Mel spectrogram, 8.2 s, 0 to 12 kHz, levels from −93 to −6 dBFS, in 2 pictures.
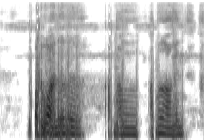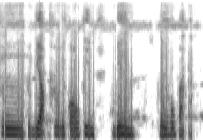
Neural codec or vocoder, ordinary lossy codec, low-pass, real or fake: autoencoder, 48 kHz, 128 numbers a frame, DAC-VAE, trained on Japanese speech; AAC, 32 kbps; 10.8 kHz; fake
